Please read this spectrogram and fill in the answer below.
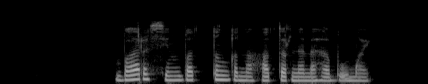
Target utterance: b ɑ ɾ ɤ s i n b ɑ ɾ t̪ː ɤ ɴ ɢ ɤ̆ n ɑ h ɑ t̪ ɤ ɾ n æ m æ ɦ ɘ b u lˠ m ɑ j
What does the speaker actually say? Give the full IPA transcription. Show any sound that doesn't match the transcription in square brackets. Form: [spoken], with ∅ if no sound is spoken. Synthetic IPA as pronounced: b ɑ ɾ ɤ s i n b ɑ [∅] t̪ː ɤ ɴ ɢ ɤ̆ n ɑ h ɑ t̪ ɤ ɾ n æ m æ ɦ ɘ b u lˠ m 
